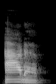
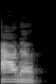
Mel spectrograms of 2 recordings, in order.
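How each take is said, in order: No difference in how they are said.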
